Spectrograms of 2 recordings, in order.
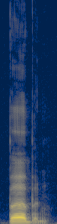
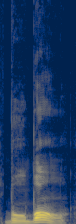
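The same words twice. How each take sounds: First: The word is pronounced with English sounds. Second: The word is pronounced with French sounds. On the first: It matches the usual name of the whiskey. "the more typical way we do today, consistent with the American whiskey" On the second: It follows the name of the royal house. "the French way"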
